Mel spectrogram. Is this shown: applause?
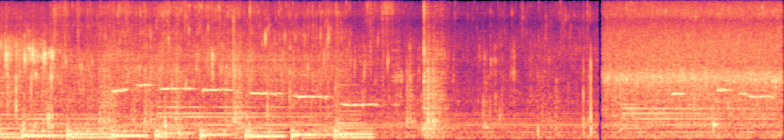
no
